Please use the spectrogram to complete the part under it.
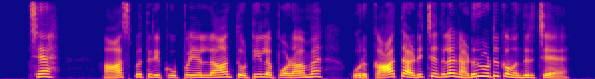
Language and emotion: Tamil, disgusted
